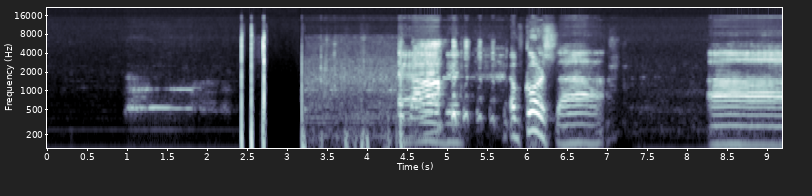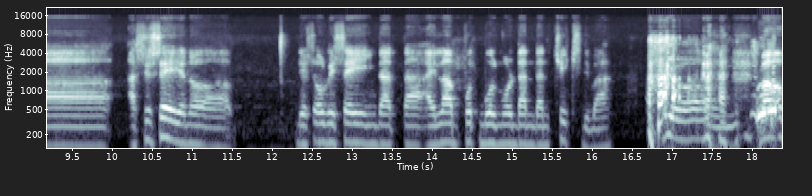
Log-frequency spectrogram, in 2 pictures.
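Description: A man speaks and laughs with animation over an online call, close to a microphone.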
